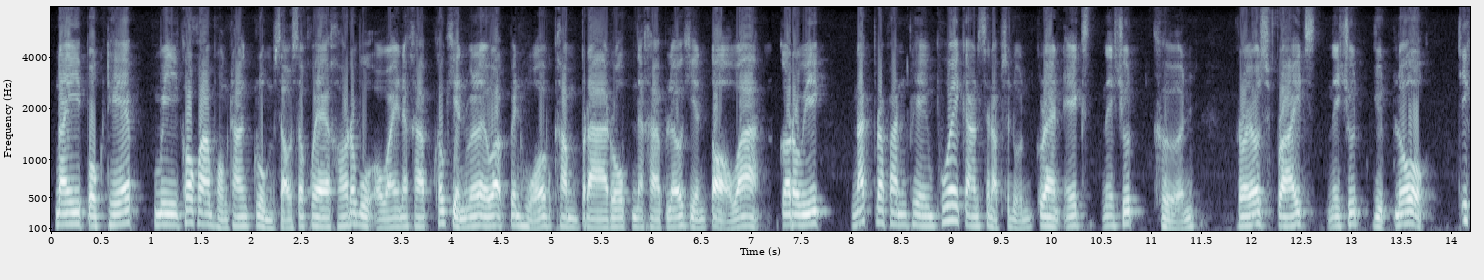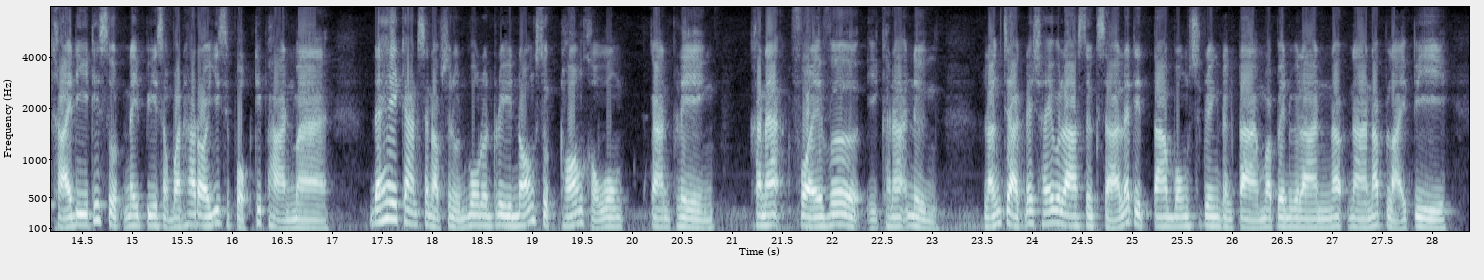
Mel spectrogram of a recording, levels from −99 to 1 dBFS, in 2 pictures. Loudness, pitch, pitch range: -12 LUFS, 125 Hz, 115-140 Hz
